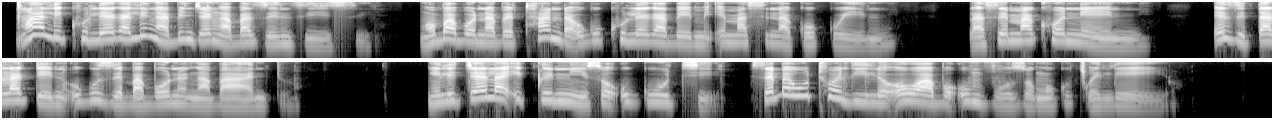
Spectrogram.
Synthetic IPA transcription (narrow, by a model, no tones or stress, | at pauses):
ŋ͡ǁalikʰulɛɣaliŋaβind͡ʒʱɛŋaβazend͡zʱiːsḭ | ŋɔβaβɔnaβɛtʰandʱauɣukʰulɛɣaβemiʔɛmasinaɡ̥ʱɔɡ̥ʱweni | lasɛmakʰɔneni | ezitʼalad̥ʱenḭʔuɣuzɛβaβɔnwɛŋaβaːntʼu | ŋilit͡ʃʼɛlaʔiǃinisɔʔuɣutʰḭ | sɛβewutʰolilɛʔɔwaβɔʔum̩vuzɔŋoɣuɡ͡ǀʱwɛlɛːjɔ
